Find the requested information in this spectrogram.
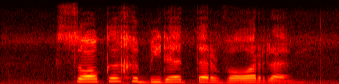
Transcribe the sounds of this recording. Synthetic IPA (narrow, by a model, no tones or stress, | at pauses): sɑːkəχəbidətərvɑːrdə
